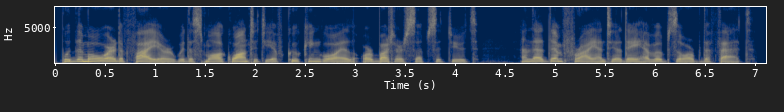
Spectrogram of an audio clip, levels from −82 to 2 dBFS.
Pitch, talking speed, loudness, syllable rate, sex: 185 Hz, 210 wpm, -19 LUFS, 5.6 syllables/s, female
